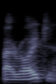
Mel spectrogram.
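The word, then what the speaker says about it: Bayreuth: and the micrology group at the University of by roid and this is how you actually pronounce it but no worries here and I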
